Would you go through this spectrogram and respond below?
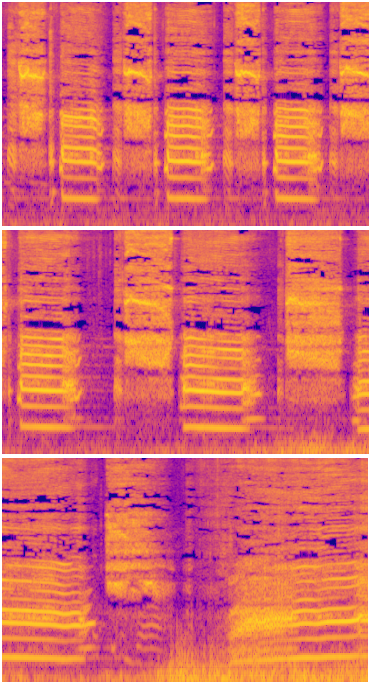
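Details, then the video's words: A donkey brays in a long series of rhythmic hee-haw cycles, with harsh high inhaled notes alternating with lower harmonic exhaled notes. The calls lengthen toward the end and finish in a drawn-out groan. "Donkey braying"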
